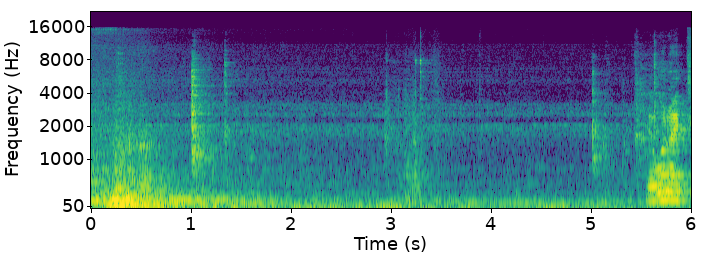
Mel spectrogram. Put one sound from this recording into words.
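Metal parts clink against a metal bench.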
